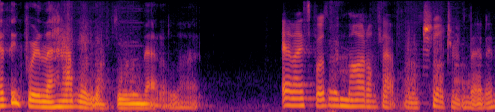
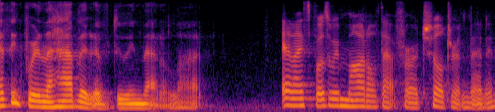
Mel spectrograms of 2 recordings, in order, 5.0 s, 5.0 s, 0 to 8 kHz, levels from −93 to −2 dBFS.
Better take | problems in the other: second | noise reduction (neural separator model SepFormer DNS4)

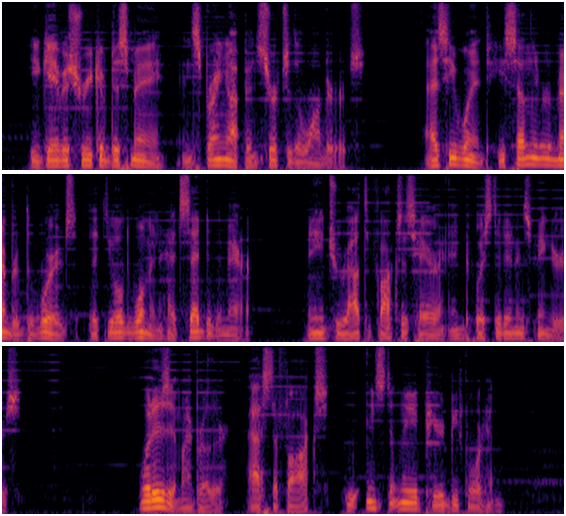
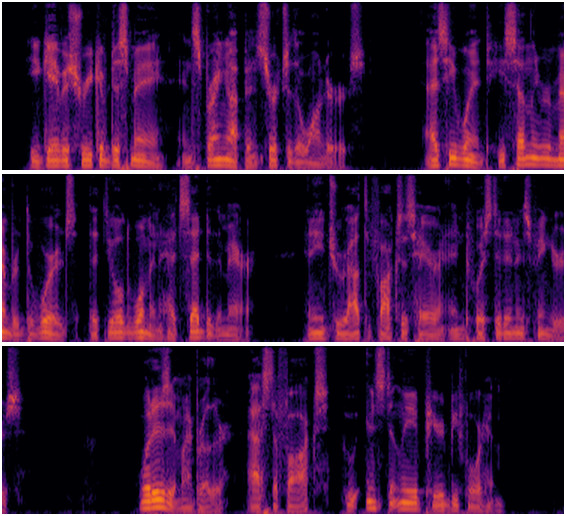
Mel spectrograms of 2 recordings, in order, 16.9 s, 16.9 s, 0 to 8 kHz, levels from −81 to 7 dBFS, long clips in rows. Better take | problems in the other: second | noise reduction (neural separator model SepFormer DNS4)

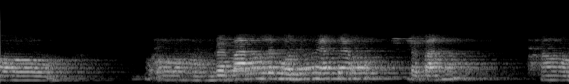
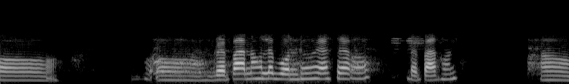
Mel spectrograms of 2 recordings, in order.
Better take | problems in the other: second | room echo; dies away in 1 s

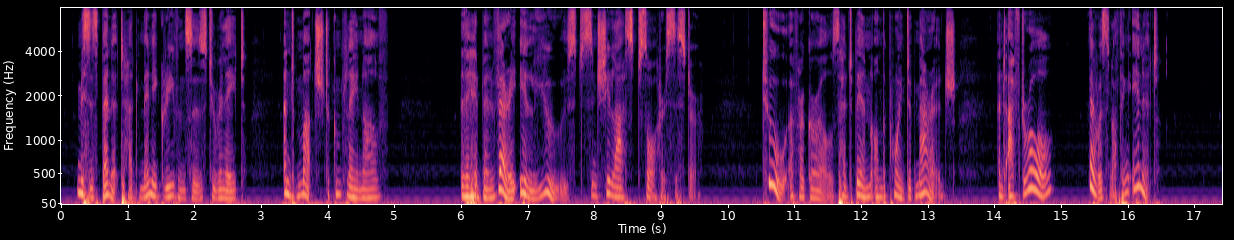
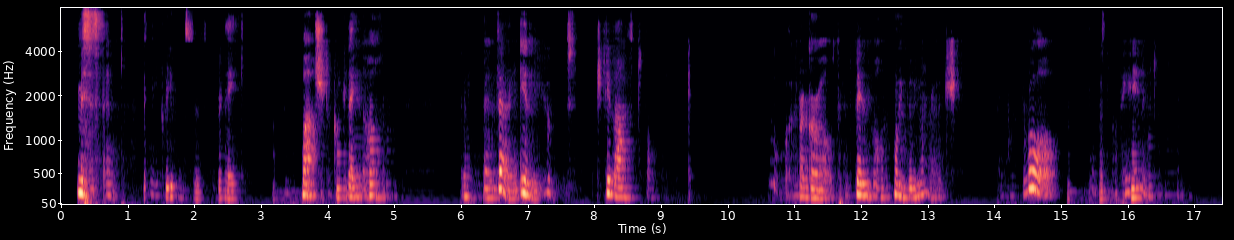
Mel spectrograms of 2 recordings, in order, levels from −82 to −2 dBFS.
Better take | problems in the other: first | noise reduction (neural mask model DeepFilterNet 3)

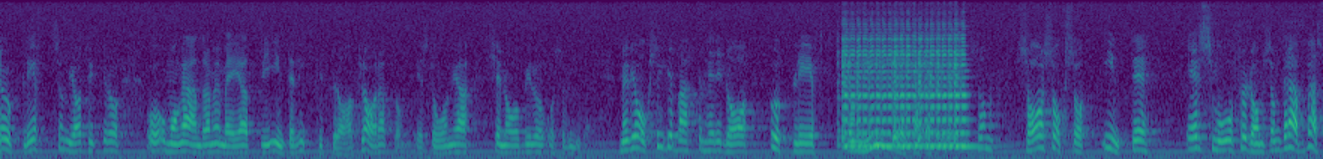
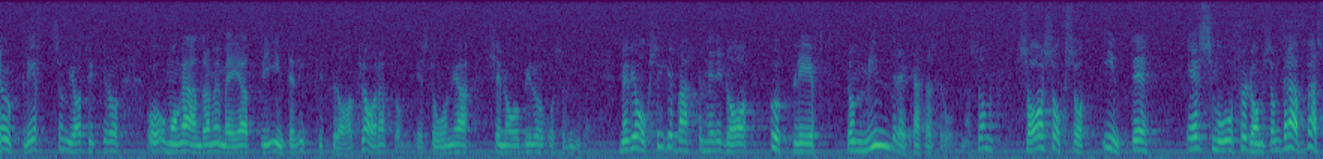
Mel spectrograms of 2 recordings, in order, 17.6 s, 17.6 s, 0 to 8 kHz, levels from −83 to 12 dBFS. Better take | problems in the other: second | background sound (Bowed string instrument); 5 dB above the speech

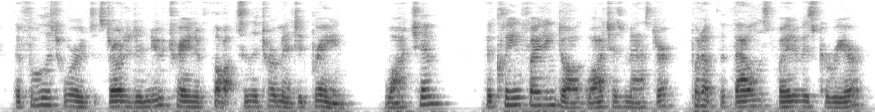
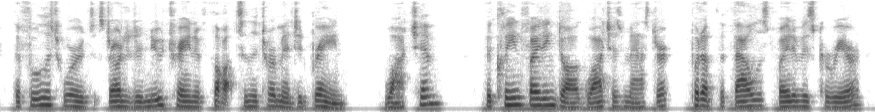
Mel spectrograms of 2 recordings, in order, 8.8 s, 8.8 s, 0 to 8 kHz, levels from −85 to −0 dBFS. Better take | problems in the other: second | room echo; dies away in 0.2 s

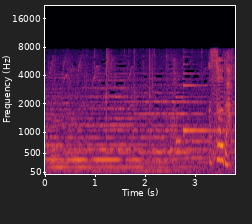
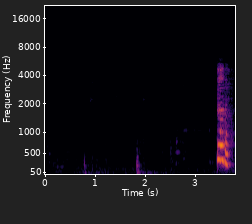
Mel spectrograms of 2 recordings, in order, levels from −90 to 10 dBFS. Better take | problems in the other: first | noise reduction (neural mask model DeepFilterNet 3)

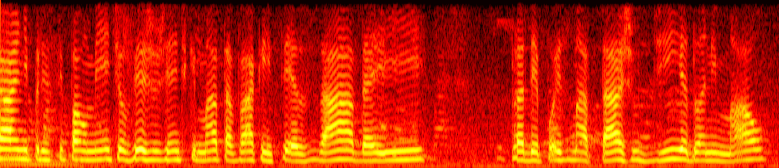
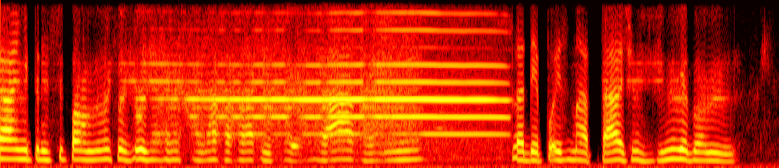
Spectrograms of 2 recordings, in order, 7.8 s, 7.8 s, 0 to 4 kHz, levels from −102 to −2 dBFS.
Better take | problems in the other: first | noise reduction (neural diffusion model UNIVERSE++)

